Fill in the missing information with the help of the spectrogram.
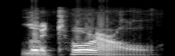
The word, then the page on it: littoral: American English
